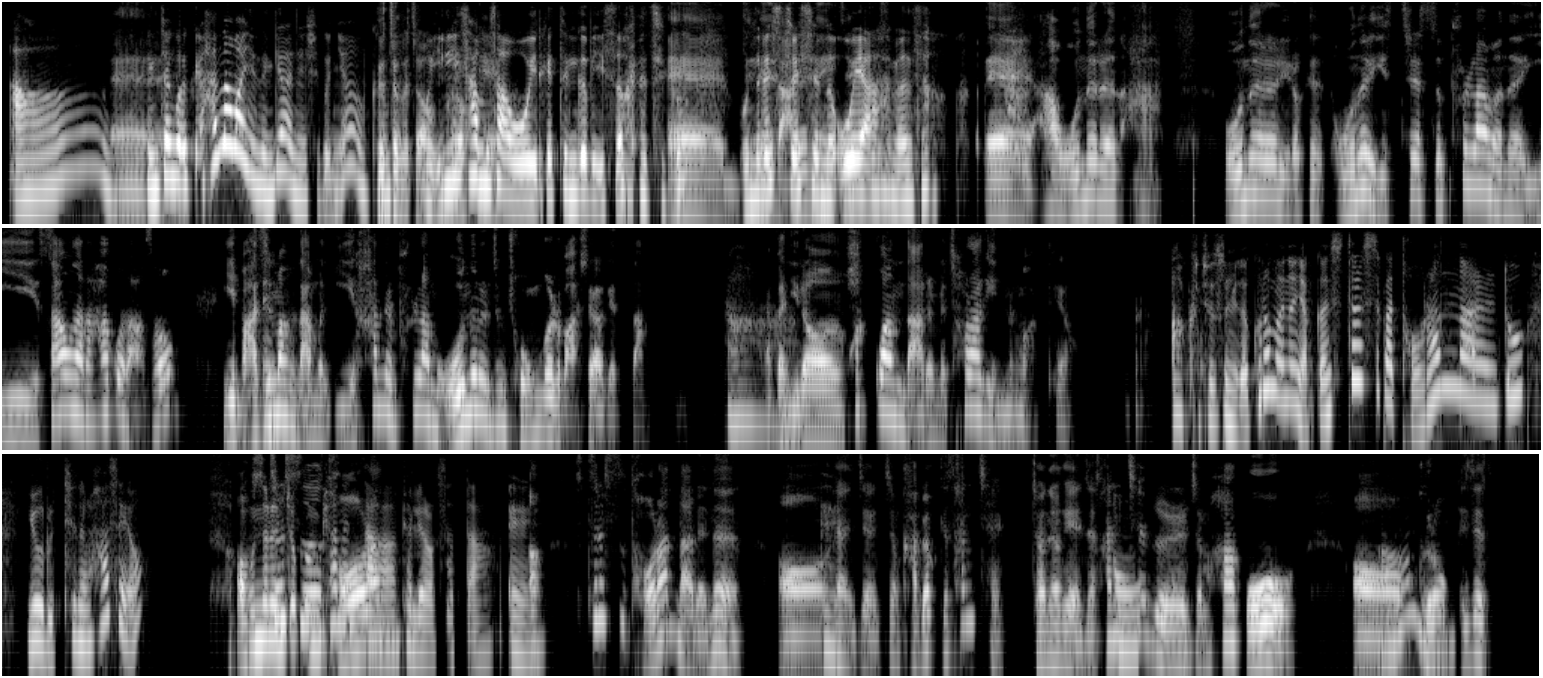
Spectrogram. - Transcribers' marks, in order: laughing while speaking: "있어 가지고"; laugh; tapping; other background noise
- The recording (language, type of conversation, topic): Korean, podcast, 스트레스를 풀 때 주로 무엇을 하시나요?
